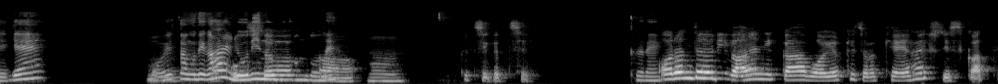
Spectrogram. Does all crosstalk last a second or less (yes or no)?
no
